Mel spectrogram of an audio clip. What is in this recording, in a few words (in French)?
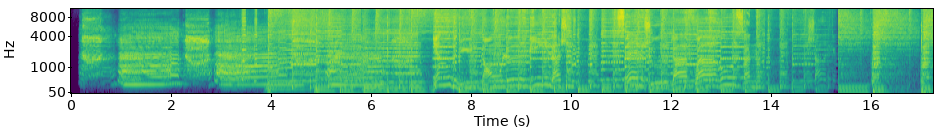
L'Accordeon s'promene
